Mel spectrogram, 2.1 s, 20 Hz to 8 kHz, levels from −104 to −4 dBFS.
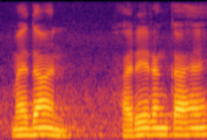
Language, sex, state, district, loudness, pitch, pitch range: Hindi, male, Uttar Pradesh, Lucknow, -16 LUFS, 135 Hz, 130-140 Hz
